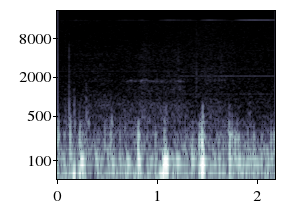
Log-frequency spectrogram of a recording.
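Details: Normal heart sounds heard by stethoscope during a demonstrated cardiovascular examination.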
